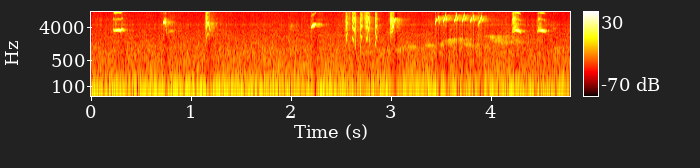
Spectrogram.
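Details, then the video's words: Common iora in lively song, offered as a lure recording to prompt other birds to sing: sparse, sharp high chirps and short buzzy bursts, with a rapid run of repeated notes and a faint lower whistle near the end. "PANCINGAN KONIN GACOR AMPUH‼beneran bisa gacor"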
